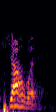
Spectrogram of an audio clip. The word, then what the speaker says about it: Yahweh: In the Hebrew, that's YHWH, pronounced Yahweh.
